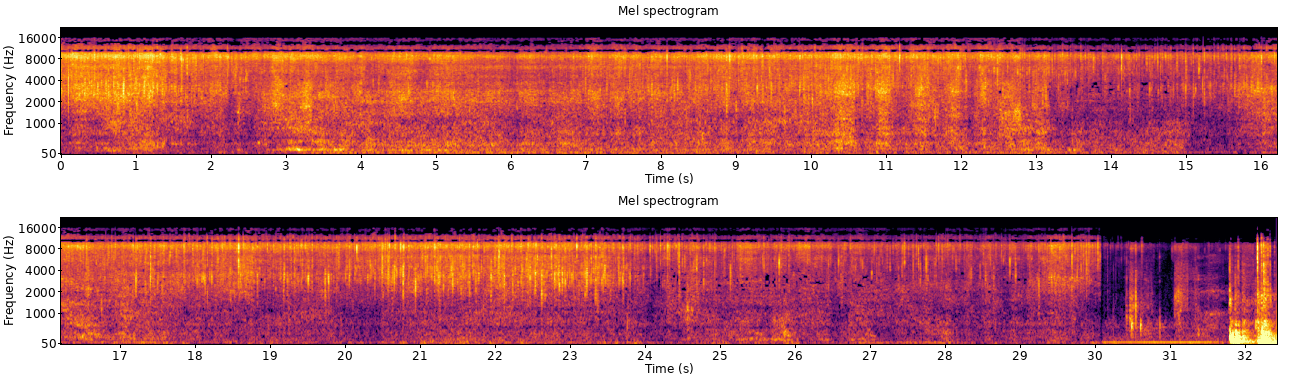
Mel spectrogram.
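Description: Garden-hose spray nozzle spraying water over a pile of freshly dug sweet potatoes on a plastic folding table, rinsing off the soil: a steady hiss of spray pattering on the potatoes and tabletop, easing briefly a couple of times.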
